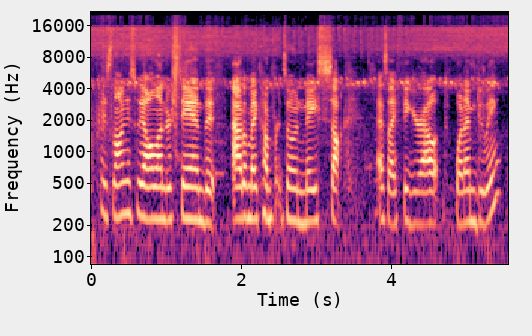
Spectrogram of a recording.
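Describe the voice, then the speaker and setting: A woman speaks in a fairly high voice. There is noticeable background noise behind her. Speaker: farmer and social media creator. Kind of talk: casual livestream chat. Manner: fast.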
